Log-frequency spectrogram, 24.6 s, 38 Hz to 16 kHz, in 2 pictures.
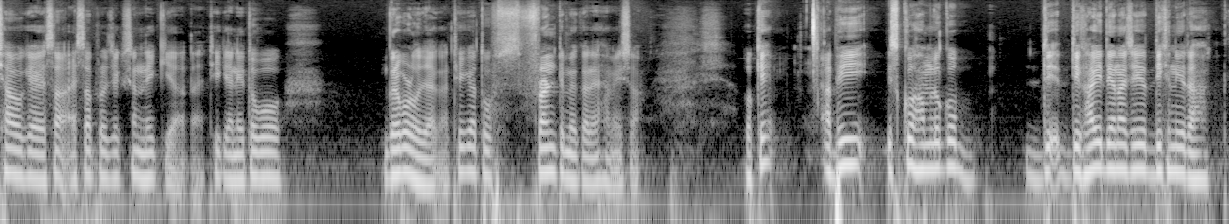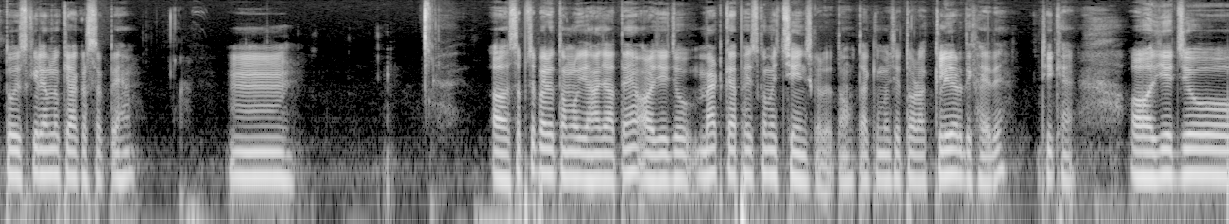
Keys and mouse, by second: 0.8 g, 5.1 ctrl+z, 6.0 g, 17.7-24.5 drag.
